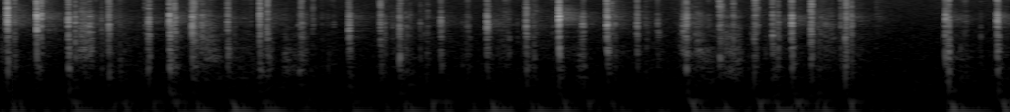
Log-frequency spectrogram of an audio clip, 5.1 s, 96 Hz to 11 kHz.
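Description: Fingertips and painted nails of both hands type fast on a full-size black plastic computer keyboard resting on a white fur rug. A quick, uneven run of short, bright, clicky keystrokes plays over a steady low hum near 100 Hz, each tap dying away almost instantly.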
